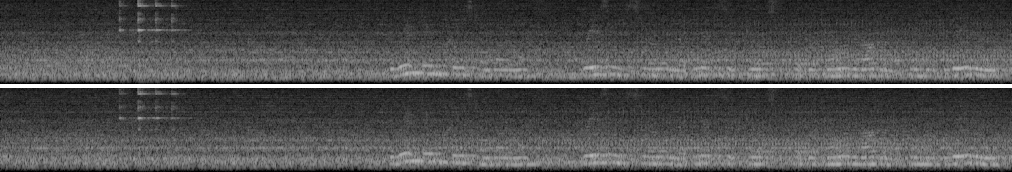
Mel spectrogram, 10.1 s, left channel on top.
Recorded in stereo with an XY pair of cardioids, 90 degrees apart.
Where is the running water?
45° right, 4 m.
